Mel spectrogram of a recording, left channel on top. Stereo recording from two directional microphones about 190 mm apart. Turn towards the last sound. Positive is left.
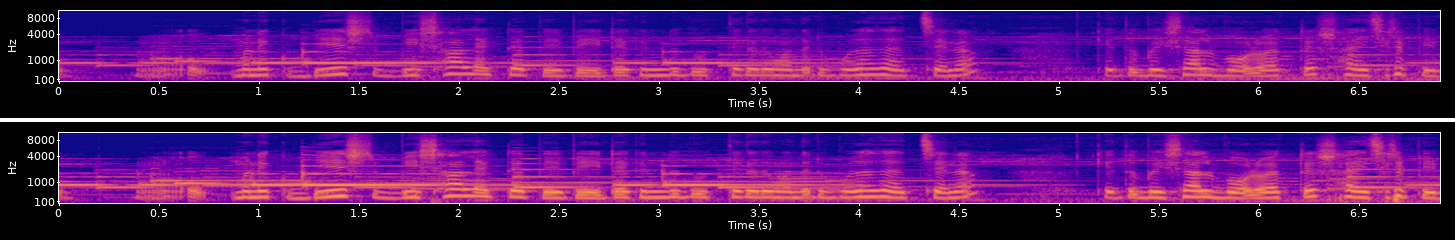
turn(degrees=-25)  # may be behind; listen again after turning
